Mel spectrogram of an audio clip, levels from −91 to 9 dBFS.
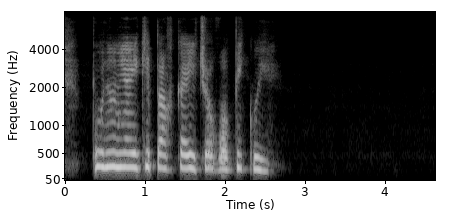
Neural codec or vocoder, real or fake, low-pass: codec, 24 kHz, 1 kbps, SNAC; fake; 7.2 kHz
